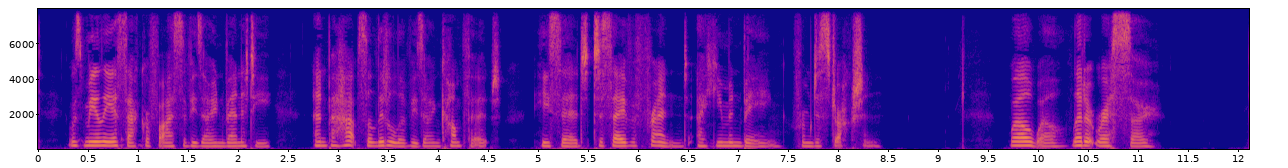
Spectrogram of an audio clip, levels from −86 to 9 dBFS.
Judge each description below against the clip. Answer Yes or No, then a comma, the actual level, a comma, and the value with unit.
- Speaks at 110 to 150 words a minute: No, average, 170 wpm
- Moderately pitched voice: No, high, 200 Hz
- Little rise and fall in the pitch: Yes, narrow, 2.1 semitones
